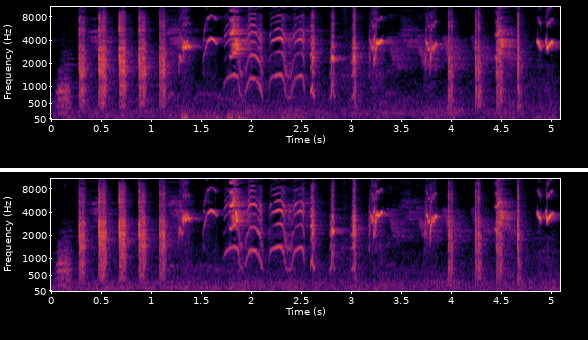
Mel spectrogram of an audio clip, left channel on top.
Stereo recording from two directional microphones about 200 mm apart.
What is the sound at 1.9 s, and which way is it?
Bird, 20° right (ahead or behind).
